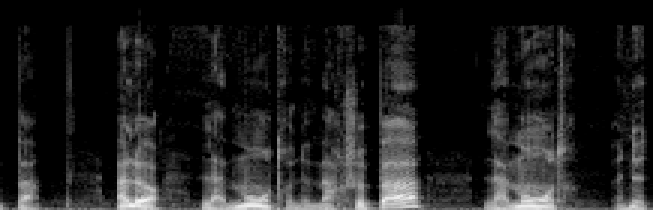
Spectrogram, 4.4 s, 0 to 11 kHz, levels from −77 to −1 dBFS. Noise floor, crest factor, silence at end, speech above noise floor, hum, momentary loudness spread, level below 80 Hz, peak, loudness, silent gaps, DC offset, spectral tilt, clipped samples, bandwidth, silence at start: -44 dBFS; 14 dB; 0.05 s; 31 dB; none; 16 LU; -34 dBFS; 0 dBFS; -14 LUFS; none; under 0.1%; -8.5 dB/octave; under 0.1%; 9.8 kHz; 0.1 s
